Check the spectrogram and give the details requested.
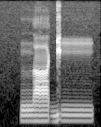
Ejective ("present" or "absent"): absent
